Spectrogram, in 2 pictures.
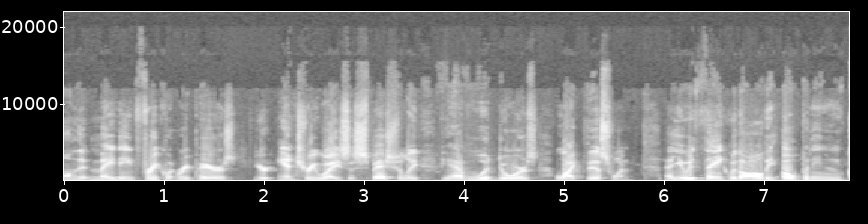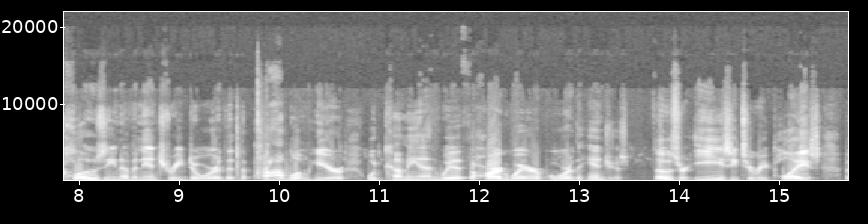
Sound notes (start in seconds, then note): none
